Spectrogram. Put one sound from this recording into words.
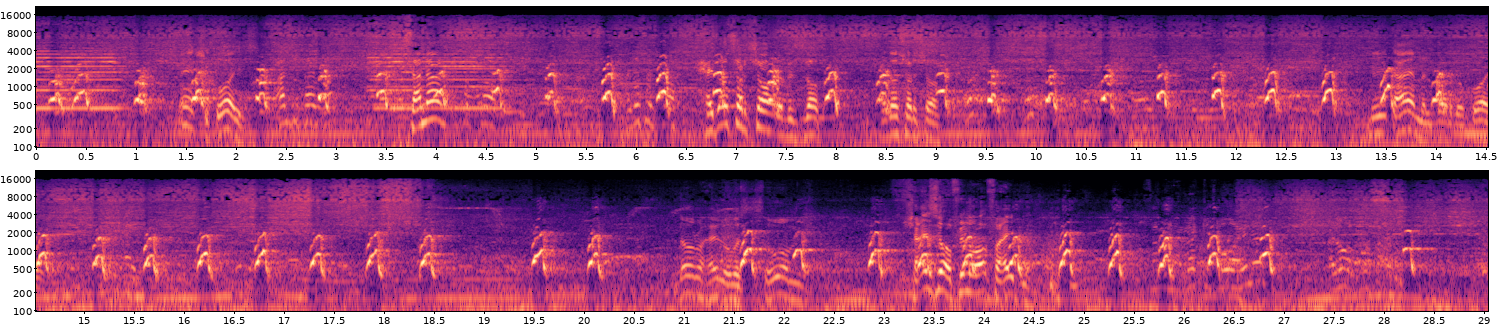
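A large dog barks loudly and repeatedly close by.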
